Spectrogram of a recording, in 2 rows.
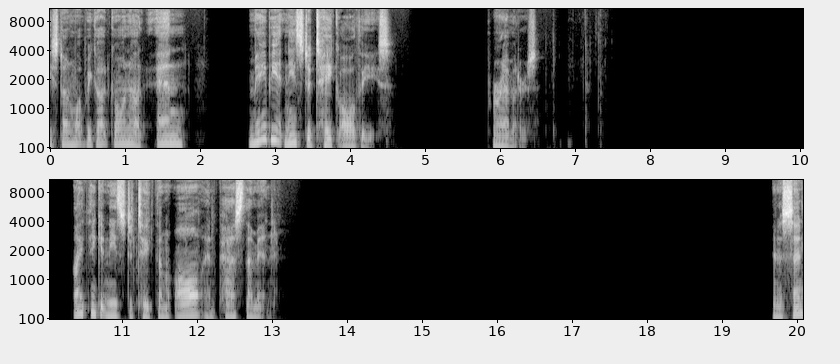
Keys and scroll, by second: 7.4 alt+Up, 9.6 super+c, 11.2 alt+Up, 13.0 super+v.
